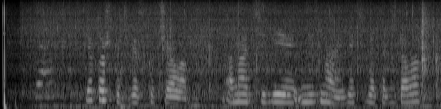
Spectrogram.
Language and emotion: Russian, neutral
